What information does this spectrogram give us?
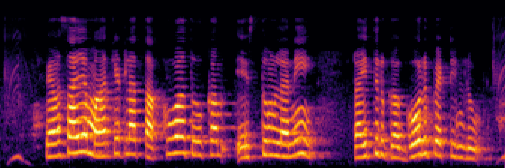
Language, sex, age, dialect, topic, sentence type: Telugu, female, 36-40, Telangana, agriculture, statement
